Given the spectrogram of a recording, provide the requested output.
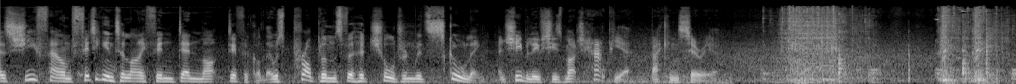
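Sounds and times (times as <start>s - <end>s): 
speech: 0.0s - 8.2s
sewing machine whirring: 7.6s - 8.8s, 9.4s - 10.1s.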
